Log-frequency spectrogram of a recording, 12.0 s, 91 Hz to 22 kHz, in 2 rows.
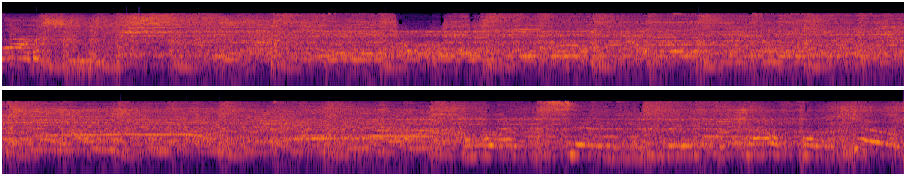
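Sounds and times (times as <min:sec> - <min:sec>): live rock band playing: 0:00.0 - 0:12.0.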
